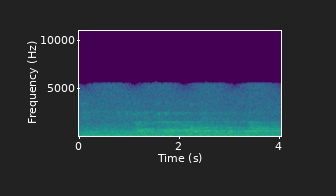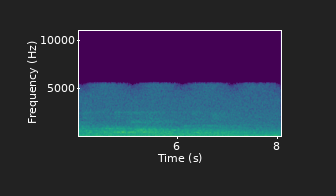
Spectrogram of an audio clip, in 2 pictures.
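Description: Men talk quietly at a distance in an echoing hall.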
